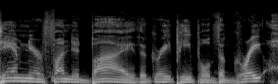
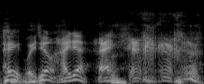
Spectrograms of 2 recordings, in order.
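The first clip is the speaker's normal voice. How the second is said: put-on nagging cartoon voice, higher pitch; 4 semitones higher than usual. Imitating a cartoon character who always asks questions: nagging cartoon voice. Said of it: "Yeah, that's her".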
